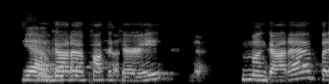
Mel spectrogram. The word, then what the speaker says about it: Mangata: and pinterest at um i believe is it pronounced mungada yeah we got apothecary mangada but it's m-a-n-g-a-t-a as you can see on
